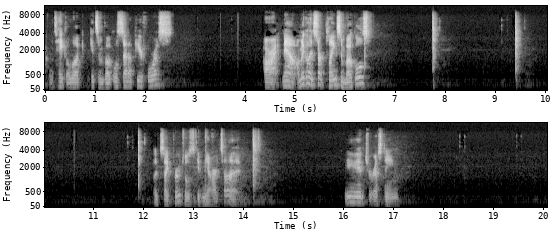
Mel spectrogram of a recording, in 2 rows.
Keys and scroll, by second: 0.0 super+=, 6.1 space, 7.5 typing, 9.1 space, 11.6 space, 13.0 super+s, 14.0 space.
